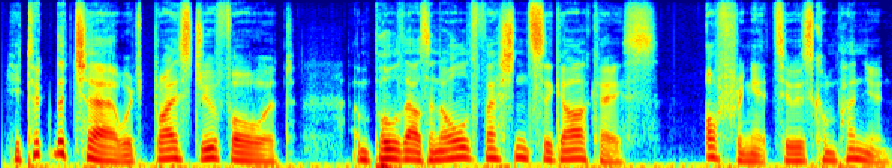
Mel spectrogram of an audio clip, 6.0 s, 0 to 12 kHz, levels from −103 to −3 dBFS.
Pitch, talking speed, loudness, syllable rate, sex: 115 Hz, 200 wpm, -18 LUFS, 6.0 syllables/s, male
